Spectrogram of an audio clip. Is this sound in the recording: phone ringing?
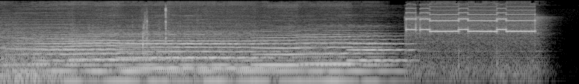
yes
